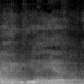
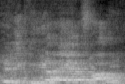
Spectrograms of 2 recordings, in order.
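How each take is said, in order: First: "Ele cria Eva" said low and soft, almost to himself; quiet aside. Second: "Ele cria Eva" slow, loud, laughing shout; big announcement. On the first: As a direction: drop it to a low murmur. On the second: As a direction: proclaim it slowly, with a laugh. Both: Shown as a demonstration.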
